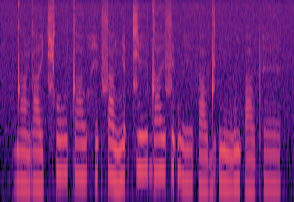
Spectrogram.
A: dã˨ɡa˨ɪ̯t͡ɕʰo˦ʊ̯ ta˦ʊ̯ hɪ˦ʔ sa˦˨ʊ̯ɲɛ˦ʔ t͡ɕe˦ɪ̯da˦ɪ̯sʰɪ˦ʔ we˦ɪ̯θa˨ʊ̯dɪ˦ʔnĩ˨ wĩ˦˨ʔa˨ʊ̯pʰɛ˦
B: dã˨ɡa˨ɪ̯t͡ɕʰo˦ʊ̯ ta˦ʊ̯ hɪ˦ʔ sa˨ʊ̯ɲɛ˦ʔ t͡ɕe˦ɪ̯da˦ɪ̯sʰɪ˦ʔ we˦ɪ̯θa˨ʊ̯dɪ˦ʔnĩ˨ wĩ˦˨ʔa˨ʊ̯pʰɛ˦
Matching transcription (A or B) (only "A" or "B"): A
